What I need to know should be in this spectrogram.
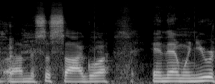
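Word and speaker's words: Mississauga: lawyer call me okay apparently pronounce that mississagua okay silent W mississagua and then when you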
